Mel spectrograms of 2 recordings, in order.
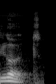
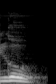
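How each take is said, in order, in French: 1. Ça finit par un t final bien prononcé. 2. Ça finit sur la voyelle, sans t final. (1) "mais c'est Lot. Je prononce Lot comme ça" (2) "certains endroits, on dit l'eau"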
